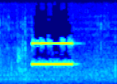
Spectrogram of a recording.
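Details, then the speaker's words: Ultrasound therapy machine for physiotherapy, made in China, switched on at the rear power switch after the head and power cord are connected; a single clear high-pitched electronic beep about half a second long as it powers on. "হ্যাঁ এই পিছনে একটা পাওয়ার switch আছে সুইচটা on করলেই মেশিনটা on হয়ে"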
